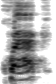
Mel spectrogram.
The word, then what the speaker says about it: QUAC: Quack, for our visitors, is spelled Q-U-A-C.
